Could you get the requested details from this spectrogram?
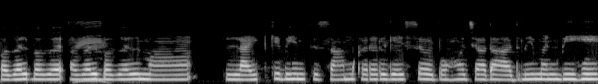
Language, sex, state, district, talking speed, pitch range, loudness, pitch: Chhattisgarhi, female, Chhattisgarh, Raigarh, 190 wpm, 230-240 Hz, -17 LUFS, 235 Hz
